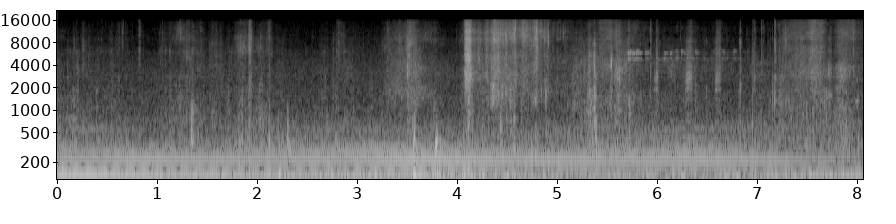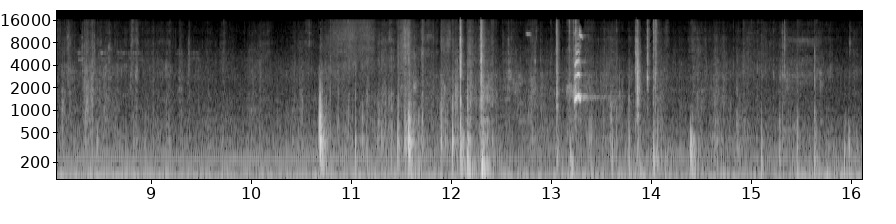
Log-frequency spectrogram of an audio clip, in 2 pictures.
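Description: Mini goldendoodles scuffling and playing on artificial turf, with a few short, sharp dog sounds and knocks in the last third, over a steady low hum.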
